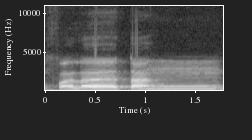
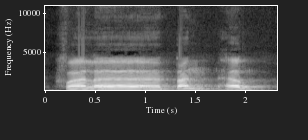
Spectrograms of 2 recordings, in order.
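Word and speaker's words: فلا تنهر: Tanhar, nun sukun bertemu dengan ha, hukumnya dibaca idhar halqi. Cara membacanya dibaca jelas. Tanhar, tidak boleh berdengung. Fala tang, tidak boleh. Fala tanhar.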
